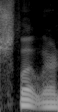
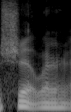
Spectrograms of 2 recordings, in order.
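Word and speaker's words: Schlittler: It is Schlitler, not Schillitler. Everybody pronounces it Schller when they see it first.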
